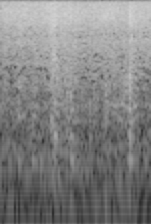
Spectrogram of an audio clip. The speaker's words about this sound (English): The fireman's putting some coal on, as you can hear in the background.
